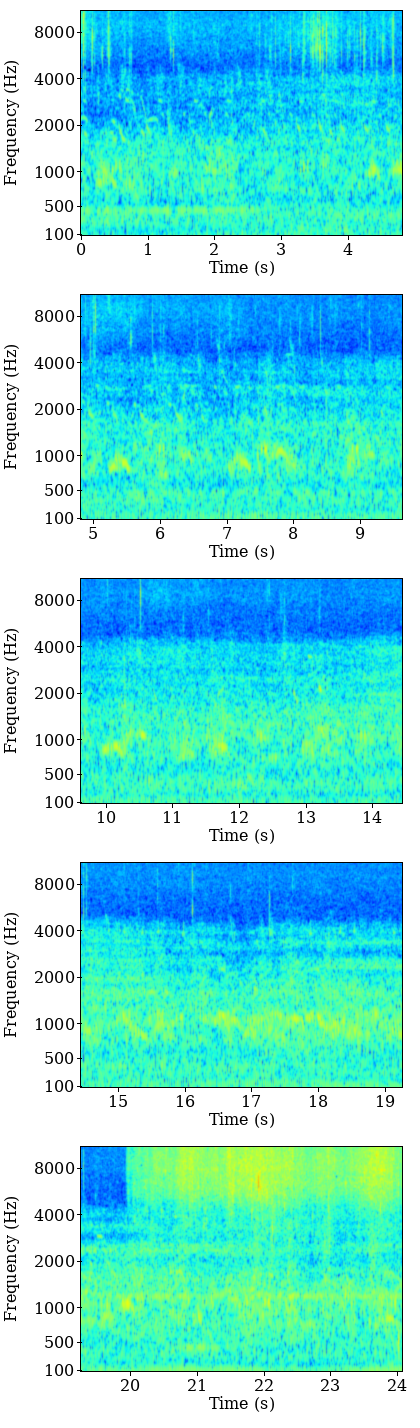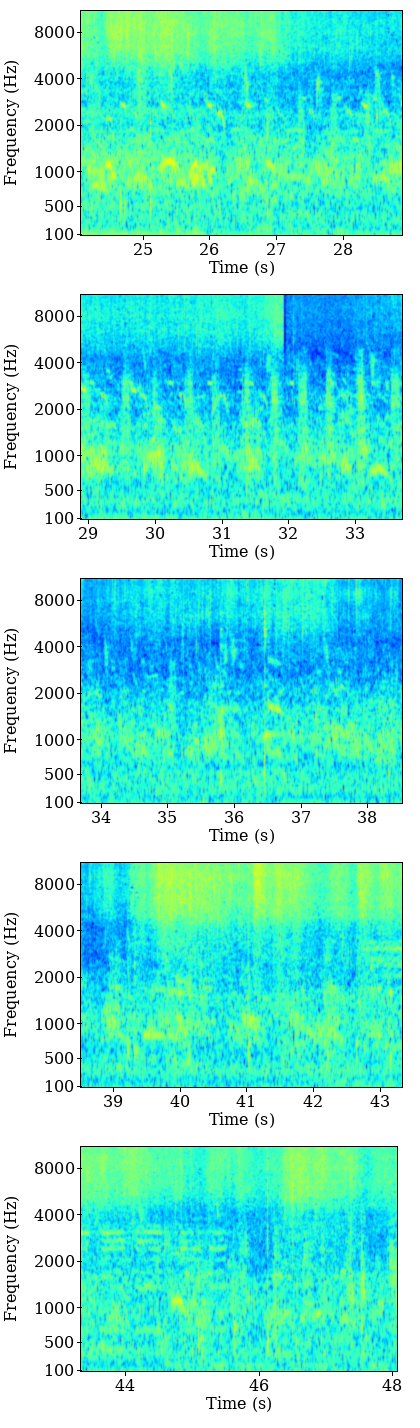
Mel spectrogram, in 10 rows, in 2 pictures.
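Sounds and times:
birds calling: 0:00.0 - 0:48.0
food sizzling in hot oil: 0:20.0 - 0:32.0, 0:35.2 - 0:48.0.

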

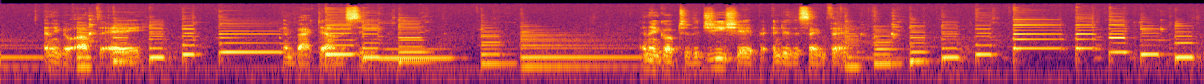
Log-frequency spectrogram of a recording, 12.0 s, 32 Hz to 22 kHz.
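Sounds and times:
acoustic guitar plucked notes: 0:00.0 - 0:07.0, 0:07.6 - 0:12.0.

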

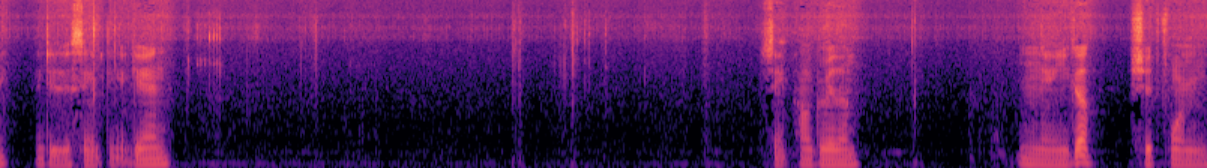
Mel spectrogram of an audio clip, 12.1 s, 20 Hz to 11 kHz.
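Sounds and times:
puzzle cube layers clicking: 0:00.8 - 0:03.3.

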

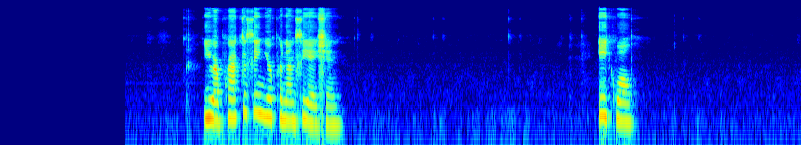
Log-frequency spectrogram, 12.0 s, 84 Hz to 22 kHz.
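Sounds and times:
faint scattered clicks: 0:05.2 - 0:06.8, 0:07.6 - 0:10.7.

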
